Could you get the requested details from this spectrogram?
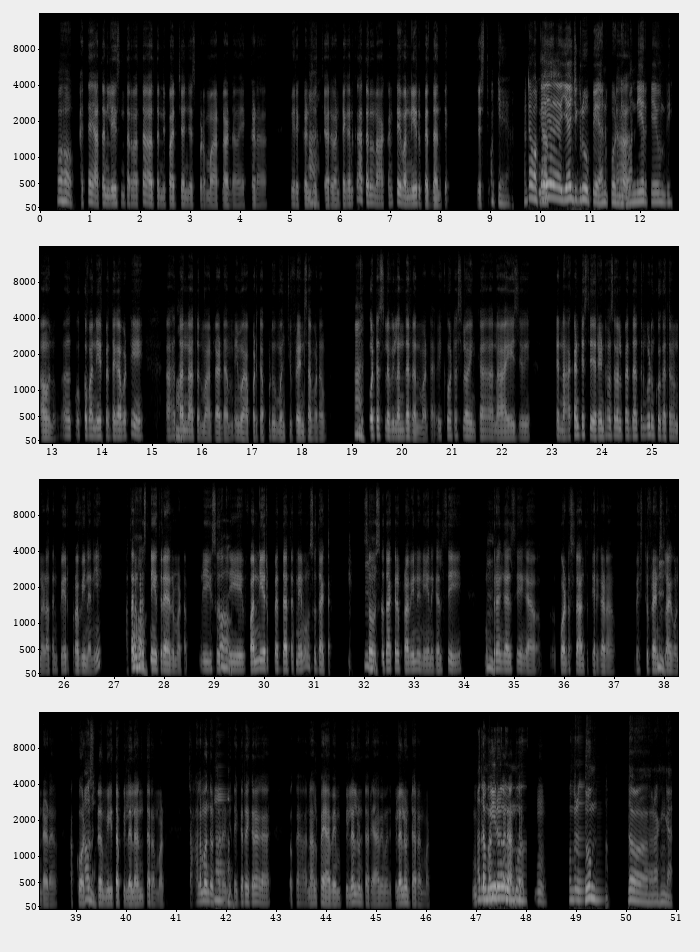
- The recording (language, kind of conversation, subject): Telugu, podcast, కొత్త చోటుకు వెళ్లినప్పుడు మీరు కొత్త స్నేహితులను ఎలా చేసుకుంటారు?
- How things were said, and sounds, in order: in English: "వన్ ఇయర్"; in English: "వన్ ఇయర్"; in English: "వన్ ఇయర్"; in English: "ఫ్రెండ్స్"; in English: "కోటర్స్‌లో"; in English: "కోటర్స్‌లో"; in English: "ఫన్ ఇయర్"; other noise; in English: "సో"; in English: "కోటర్స్‌లో"; in English: "బెస్ట్ ఫ్రెండ్స్‌లాగా"; in English: "కోటర్స్‌లో"; unintelligible speech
